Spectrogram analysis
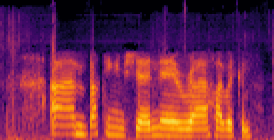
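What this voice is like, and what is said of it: Posh telephone voice. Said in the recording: “sound very posh ... You had your telephone voice at the start”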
